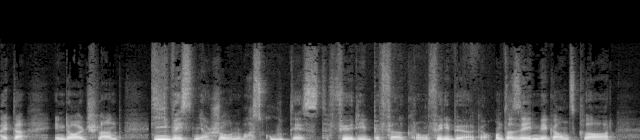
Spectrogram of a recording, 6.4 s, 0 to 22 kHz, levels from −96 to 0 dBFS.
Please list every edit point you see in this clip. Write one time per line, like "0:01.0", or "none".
0:04.9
